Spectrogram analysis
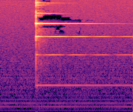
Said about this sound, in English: The sound of the bell arose in awareness. It shone in awareness. It faded away in awareness.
